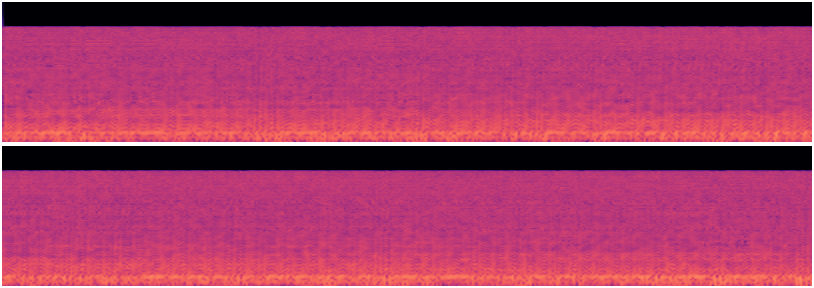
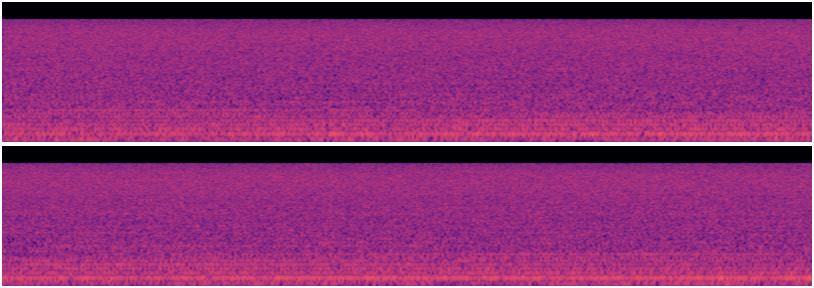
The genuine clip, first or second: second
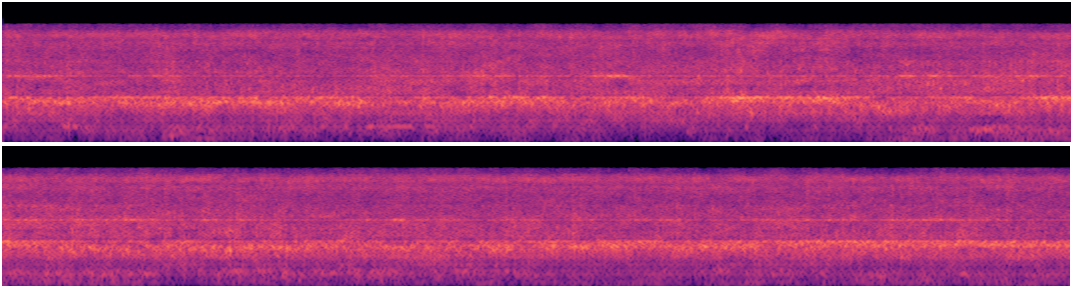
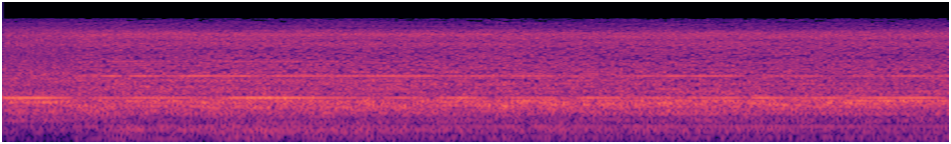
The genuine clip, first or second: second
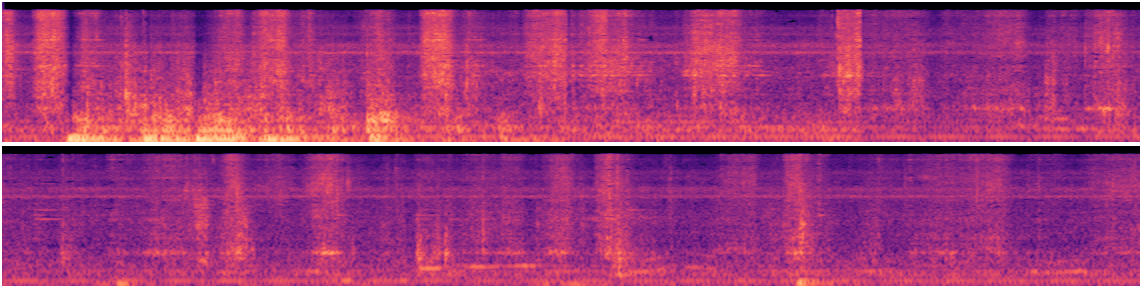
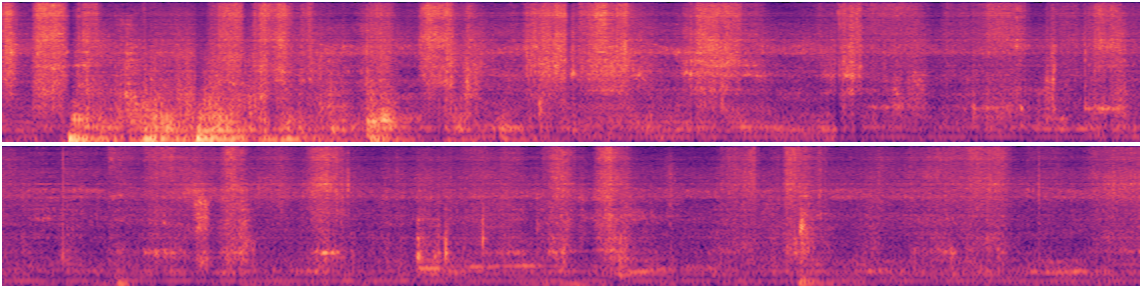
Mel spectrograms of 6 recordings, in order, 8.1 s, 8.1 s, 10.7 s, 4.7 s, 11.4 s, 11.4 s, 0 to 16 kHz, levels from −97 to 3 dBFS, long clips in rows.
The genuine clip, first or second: first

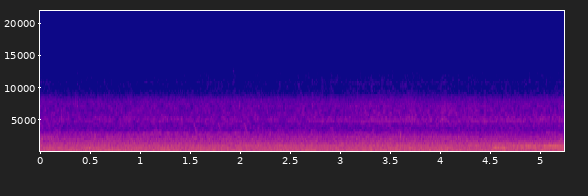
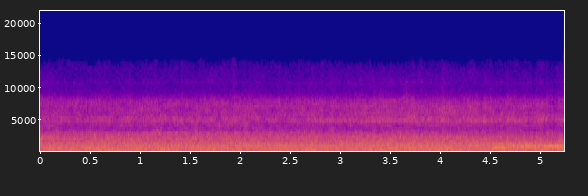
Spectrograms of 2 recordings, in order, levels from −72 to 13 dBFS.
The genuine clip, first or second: first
